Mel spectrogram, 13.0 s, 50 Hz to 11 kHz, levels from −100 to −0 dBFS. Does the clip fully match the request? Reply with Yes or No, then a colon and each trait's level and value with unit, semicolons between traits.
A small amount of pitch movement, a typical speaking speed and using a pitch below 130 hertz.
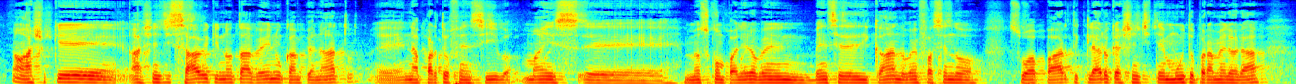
Yes: narrow, 1.4 semitones; average, 160 wpm; low, 120 Hz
